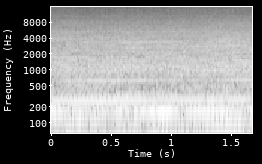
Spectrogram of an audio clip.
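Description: A video game car's engine drones steadily, its tone holding a constant, buzzing pitch as it accelerates; the car is all banged up. The sound is loud and continuous, with no voices.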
